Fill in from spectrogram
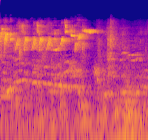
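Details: European goldfinch giving a rapid run of high, bright twittering notes and short trills, fading toward the end.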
